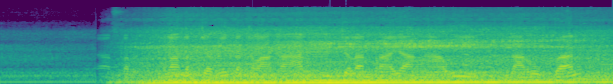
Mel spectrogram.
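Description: Road traffic rumbling past close by, a loud low rumble of heavy vehicles that swells in about a second in and then holds steady, with people's voices over it.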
